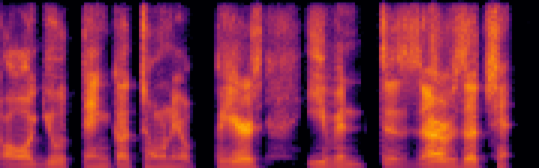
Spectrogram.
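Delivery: put-on derisive, mocking voice. Imitating people who will call the speaker crazy: imitating a mocking critic voice. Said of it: "I can't do that voice again".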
